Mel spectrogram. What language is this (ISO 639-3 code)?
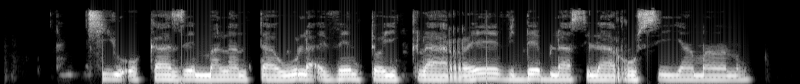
epo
